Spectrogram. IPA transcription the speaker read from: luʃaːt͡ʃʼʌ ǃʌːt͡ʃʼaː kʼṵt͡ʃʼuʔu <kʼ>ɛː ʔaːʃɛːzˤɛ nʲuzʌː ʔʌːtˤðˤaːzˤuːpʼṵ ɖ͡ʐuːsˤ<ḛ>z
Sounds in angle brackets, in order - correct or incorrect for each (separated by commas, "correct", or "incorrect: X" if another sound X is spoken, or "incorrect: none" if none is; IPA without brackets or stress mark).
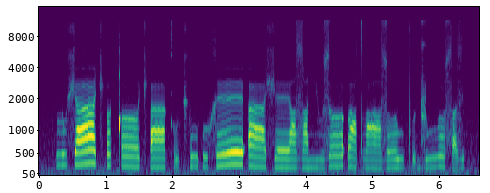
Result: incorrect: x, incorrect: ḭ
